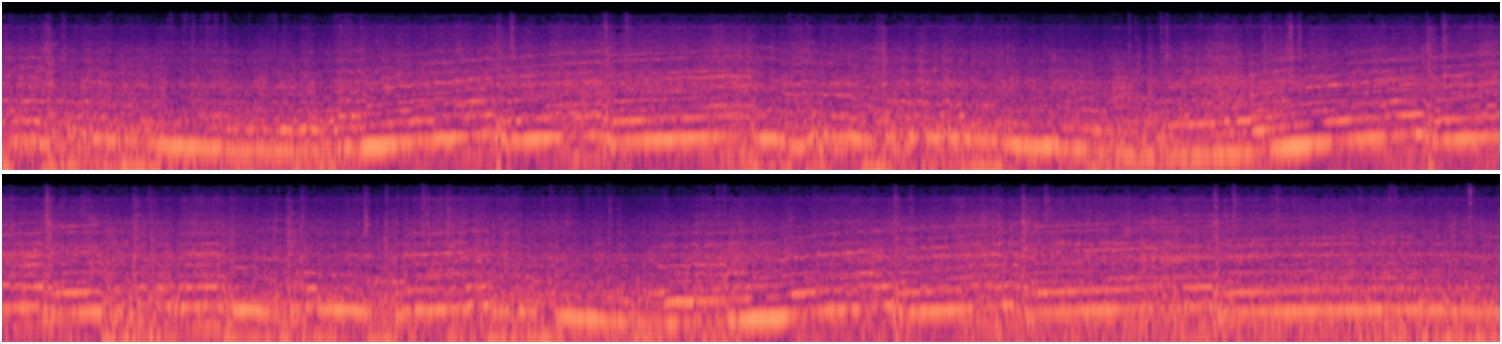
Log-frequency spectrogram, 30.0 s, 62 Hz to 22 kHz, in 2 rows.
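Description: Ford Fiesta R5 rally car's turbocharged 1.6-litre four-cylinder engine at full stage pace. Its pitch climbs and falls again and again as it accelerates through the gears and comes off the throttle for corners, with three deep drops.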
